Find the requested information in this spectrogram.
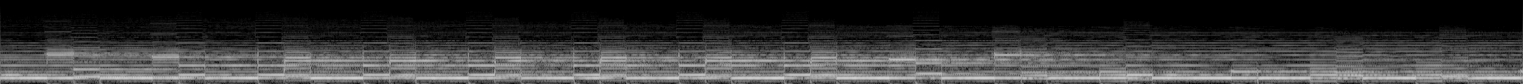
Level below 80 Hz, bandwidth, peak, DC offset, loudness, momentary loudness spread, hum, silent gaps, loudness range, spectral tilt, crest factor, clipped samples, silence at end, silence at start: -52 dBFS; 6.6 kHz; -6 dBFS; under 0.1%; -17 LUFS; 4 LU; none; none; 1 LU; -7 dB/octave; 10 dB; under 0.1%; 0 s; 0 s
